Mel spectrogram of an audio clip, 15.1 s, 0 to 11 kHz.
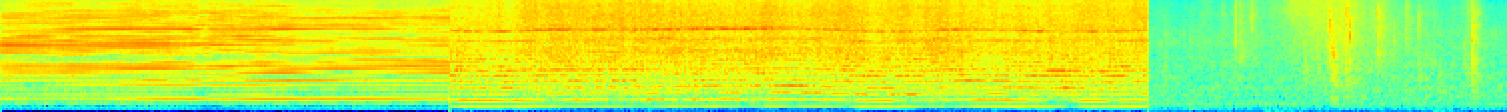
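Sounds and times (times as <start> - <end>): board being cut: 0.0 - 11.5
woodworking machine motor hum: 0.1 - 11.5.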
